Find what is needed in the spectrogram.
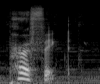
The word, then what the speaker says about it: perfect: Here because we are using it as an adjective, the stress is on the first syllable, perfect.If it's used as a verb, then the stress is on the second syllable, perfect, to perfect a skill.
